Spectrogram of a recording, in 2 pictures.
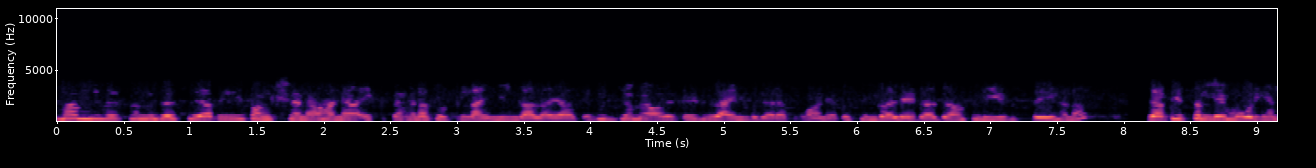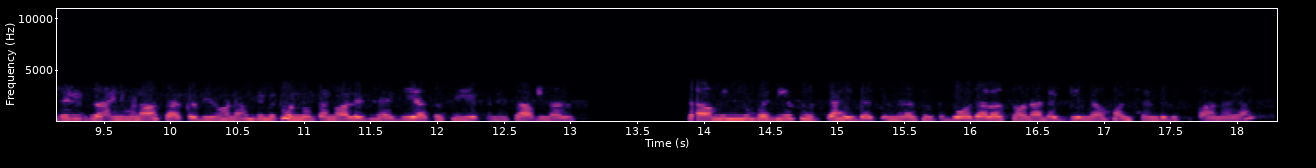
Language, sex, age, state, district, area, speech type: Punjabi, female, 30-45, Punjab, Mohali, urban, conversation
